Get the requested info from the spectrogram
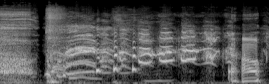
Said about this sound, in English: What's a gasp? How you gasp?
